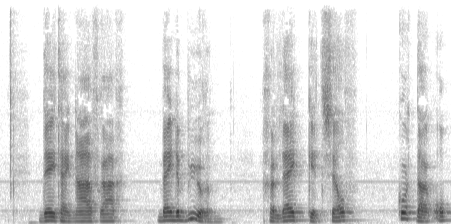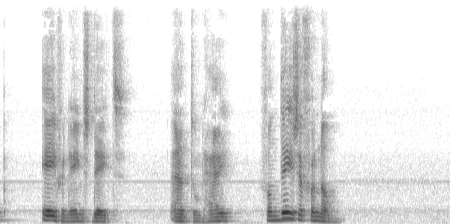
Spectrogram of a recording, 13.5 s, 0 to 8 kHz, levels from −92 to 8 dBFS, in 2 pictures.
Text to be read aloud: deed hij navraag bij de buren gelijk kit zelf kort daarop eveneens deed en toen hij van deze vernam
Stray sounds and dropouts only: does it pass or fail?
pass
